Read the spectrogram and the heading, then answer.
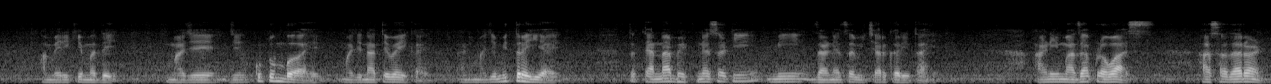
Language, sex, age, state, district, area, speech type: Marathi, male, 60+, Maharashtra, Thane, rural, spontaneous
